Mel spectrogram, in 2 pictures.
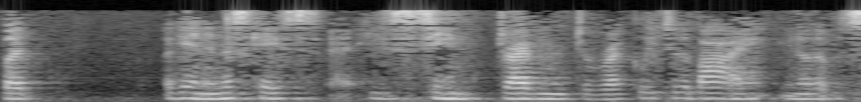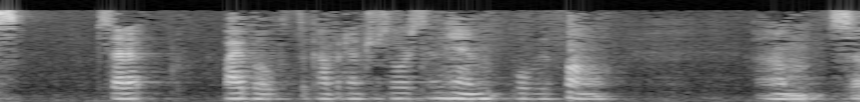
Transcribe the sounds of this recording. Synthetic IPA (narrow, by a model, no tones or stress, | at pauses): b̥ʌɾ | ʔɨɡɛ̃nɨ̃nðɪskʰeɪshiz̥sĩndɹaɪvɪ̃ŋdə˞ɛk̚tʰˡliɾɨðɨbaɪjɨñoʊðɨt̚wʌz̥ | sɛɾʌp̚ | b̥aɪboʊθðɨkʰɑ̃ɱfɨdɛ̃nʃl̩ˠsɔɹsɨ̃nɪ̃moʊvə˞ðəfõʊ̃n | ʔʌ̃msoʊ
